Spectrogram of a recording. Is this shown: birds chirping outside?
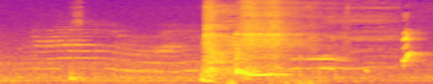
no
